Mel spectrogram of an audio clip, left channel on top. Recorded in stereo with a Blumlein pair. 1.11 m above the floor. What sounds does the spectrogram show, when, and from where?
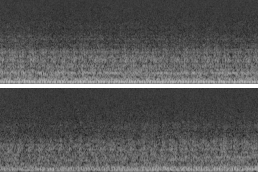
Only background noise.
